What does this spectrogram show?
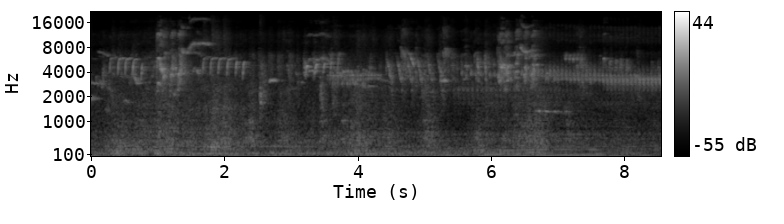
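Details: Masteran tutor song of several birds for training cage birds: rapid high trills and chirped phrases overlapping, irregular and continuous, over a low rumbling hum.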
